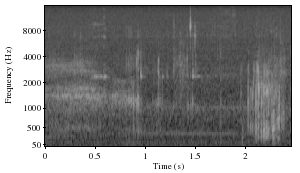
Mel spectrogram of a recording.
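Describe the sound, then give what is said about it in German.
A short slurping sip of coffee near the end, a quiet breathy burst after a faint, steady hush, with no talking. “Ich hoffe, ihr genehmigt mir diesen Schluck Kaffee”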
